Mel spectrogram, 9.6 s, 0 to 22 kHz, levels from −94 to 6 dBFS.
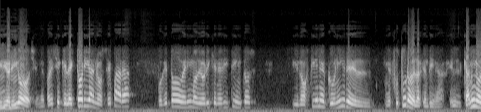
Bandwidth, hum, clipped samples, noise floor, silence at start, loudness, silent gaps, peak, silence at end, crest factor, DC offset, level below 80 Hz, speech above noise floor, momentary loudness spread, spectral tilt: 10 kHz; none; under 0.1%; -44 dBFS; 0 s; -18 LUFS; none; -4 dBFS; 0 s; 14 dB; under 0.1%; -44 dBFS; 26 dB; 15 LU; -6.5 dB/octave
